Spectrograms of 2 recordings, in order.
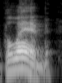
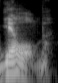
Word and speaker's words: glib: about, and I said, "This person is acting kind of glib." And when Alasmat read my tweet on the video, he he pronounced it Gilb. Uh, and I I just wasn't even listening, but he pronounced it Gilb like a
